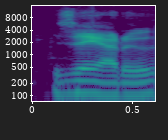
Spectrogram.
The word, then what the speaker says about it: Zexal: 5Ds era and are moving into the Zexal era. Or Zearu, as some would say, because in Japan the X is silent, I guess.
